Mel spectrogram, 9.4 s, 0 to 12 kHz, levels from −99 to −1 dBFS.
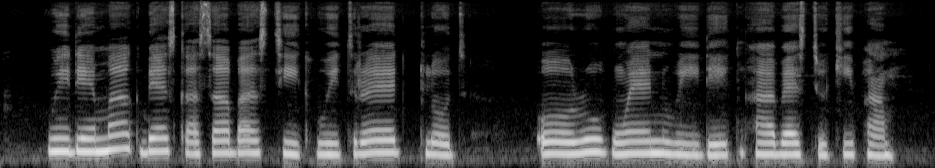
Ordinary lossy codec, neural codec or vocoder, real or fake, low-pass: none; none; real; none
